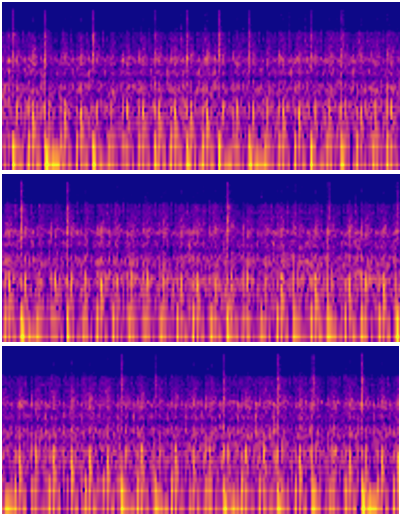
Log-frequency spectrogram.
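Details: Single-cylinder diesel water-pump engine, after fixing the no-start caused by fuel not reaching the pump, thumps steadily at a constant beat with no misses or knocks; running smooth and perfectly.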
